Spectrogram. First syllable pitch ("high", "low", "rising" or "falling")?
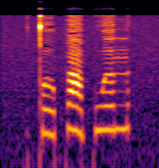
rising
